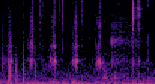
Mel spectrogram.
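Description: Faint computer mouse clicks as a list is scrolled: about a dozen small, unevenly spaced clicks, with a sharper cluster near the end.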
